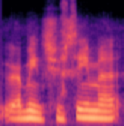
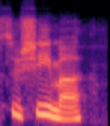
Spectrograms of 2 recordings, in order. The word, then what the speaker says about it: Tsushima: I'm going to play Ghost of Jiu-Jitsu. Tsushima. I fuck it up every time. God damn it. I made the joke two times, and now every time I can't say it right. Ghost of Tsushima.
